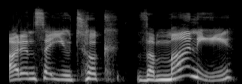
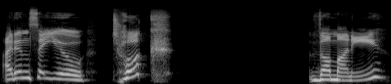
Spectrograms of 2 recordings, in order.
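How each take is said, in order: First: The stress falls on the word money. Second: The stress falls on the word took. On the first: Something else was taken. "I said that you took something else" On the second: A different action happened to the money. "implying that a different action happened there"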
